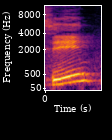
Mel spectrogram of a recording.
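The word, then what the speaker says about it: سين: সিন একটু কি শক্ত করে, সিন একটু কি চিকন করে ছাড়তে হবে আওয়াজটা, আর শিন একটু আরো স্বাভাবিক করে, আরো কি স্বাভাবিক করে হয়ে যাবে।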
